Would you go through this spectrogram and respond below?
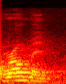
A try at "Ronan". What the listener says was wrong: Ronan, yeah. Ronan. Well, with an N.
